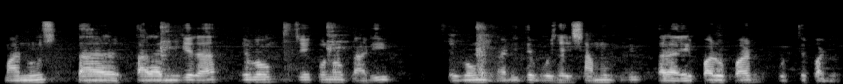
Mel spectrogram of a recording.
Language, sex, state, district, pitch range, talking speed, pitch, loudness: Bengali, male, West Bengal, Paschim Medinipur, 95-115 Hz, 115 wpm, 105 Hz, -18 LUFS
